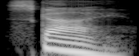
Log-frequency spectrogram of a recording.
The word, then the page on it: sky: British English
